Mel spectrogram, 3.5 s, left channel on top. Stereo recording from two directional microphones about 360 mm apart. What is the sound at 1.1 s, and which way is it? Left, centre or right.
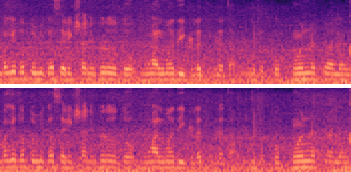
Speech, centre.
